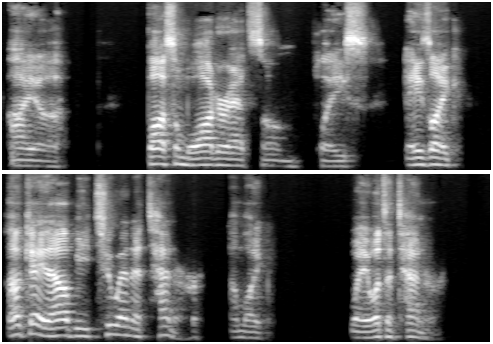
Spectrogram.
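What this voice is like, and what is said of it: Unusual, not very American accent. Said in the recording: “I have this wonderful little accent ... in England, they think I'm from Norway ... you don't have the most American accent I've ever heard”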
